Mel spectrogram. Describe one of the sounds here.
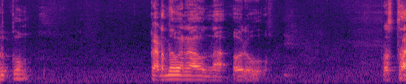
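An elderly man speaks calmly into a small microphone, close by.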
